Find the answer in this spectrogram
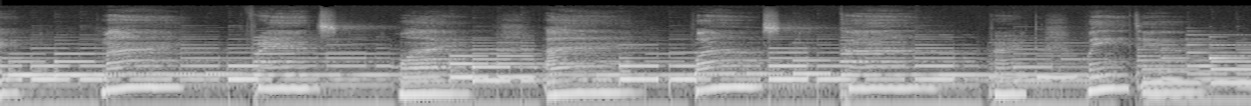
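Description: Slow live acoustic pop ballad: fingerpicked acoustic guitar over sustained keyboard chords, with a soft male voice singing phrases that scoop up into their notes.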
